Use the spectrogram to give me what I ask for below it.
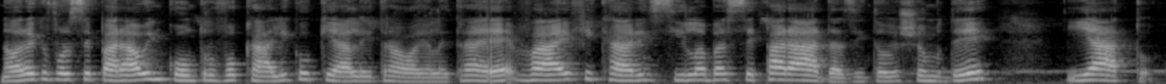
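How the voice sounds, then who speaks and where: Her mid-range voice moves at a normal speed as this Brazilian-accented primary teacher gives a recorded grammar lesson to young pupils. She patiently lengthens the example words.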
